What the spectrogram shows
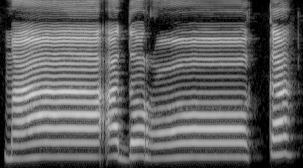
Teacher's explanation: جب حروف قلقلہ ساکن ہوتے ہیں تو قلقلہ کرتے ہیں، ادراک، را کو موٹا پڑھنا ہے اور لمبا بھی کرنا ہے ایک الف کے برابر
